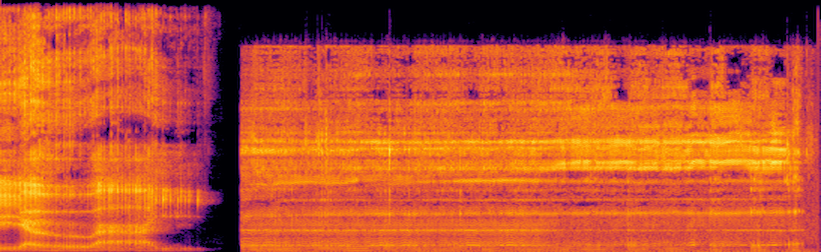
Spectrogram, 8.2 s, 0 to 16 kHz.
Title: Burping Compilation June 2023 #3 | RBC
